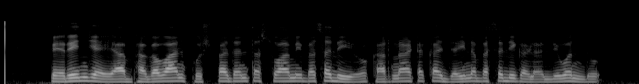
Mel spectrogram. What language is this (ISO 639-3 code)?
kan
